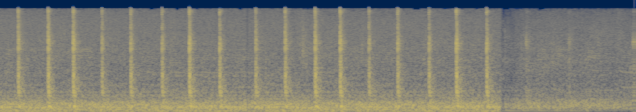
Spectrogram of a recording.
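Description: A pencil tapped rapidly and steadily on a desk, about four sharp taps a second, over a low hum. About five seconds in, the hum drops away and the taps turn fainter and sparser.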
